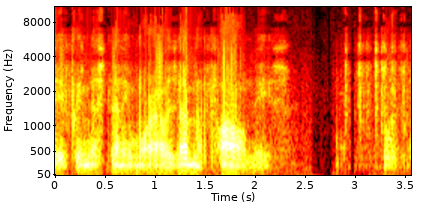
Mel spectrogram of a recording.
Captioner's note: typing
